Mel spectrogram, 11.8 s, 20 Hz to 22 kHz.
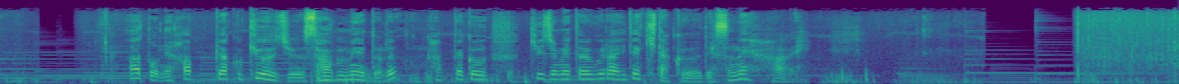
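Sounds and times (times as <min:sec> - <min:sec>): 
speech: 0:01.3 - 0:08.5
sudden heavy rain falling: 0:10.8 - 0:11.7.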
